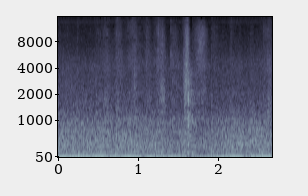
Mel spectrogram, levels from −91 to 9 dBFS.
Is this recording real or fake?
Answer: fake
